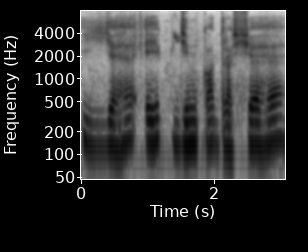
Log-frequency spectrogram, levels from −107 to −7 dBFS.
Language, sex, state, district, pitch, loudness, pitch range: Hindi, male, Uttar Pradesh, Shamli, 135 Hz, -16 LUFS, 130-145 Hz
